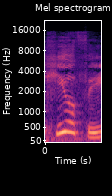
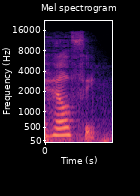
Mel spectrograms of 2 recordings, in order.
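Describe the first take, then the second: First: The first vowel is a long ee sound. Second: The first vowel is a short eh sound. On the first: The speaker calls it wrong. "You don't say healthy" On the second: The speaker calls it right. "you say healthy"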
